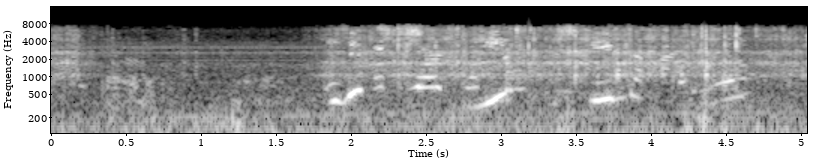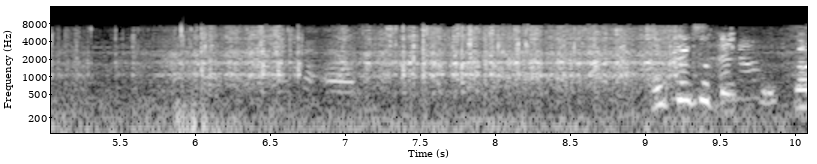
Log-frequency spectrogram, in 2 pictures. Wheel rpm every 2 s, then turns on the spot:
10, 50, 40, 40, 50.
none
